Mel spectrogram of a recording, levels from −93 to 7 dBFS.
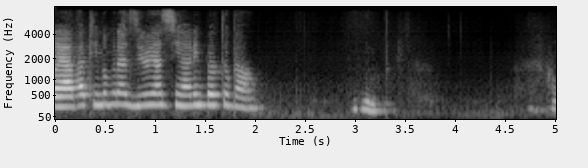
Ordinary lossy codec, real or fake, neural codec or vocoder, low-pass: none; fake; codec, 16 kHz, 0.5 kbps, X-Codec, HuBERT features, trained on general audio; 7.2 kHz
